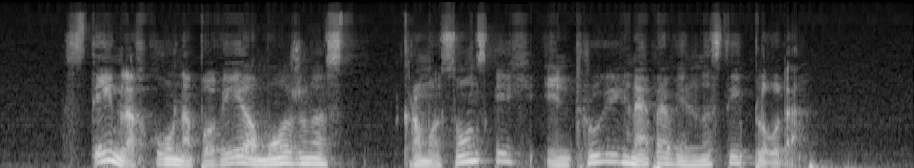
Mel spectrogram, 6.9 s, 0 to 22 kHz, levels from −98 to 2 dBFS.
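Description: Opus compression runs throughout, likely its CELT mode at around 16 kbps: bit-starved bands are refilled with folded or noise content, leaving the speech plainly grainy and rough.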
